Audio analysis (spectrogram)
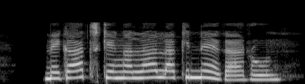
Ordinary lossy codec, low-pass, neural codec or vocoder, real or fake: MP3, 48 kbps; 7.2 kHz; none; real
